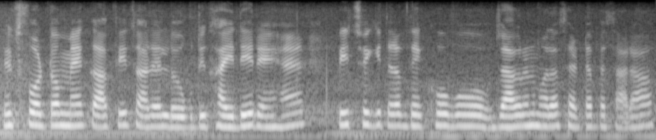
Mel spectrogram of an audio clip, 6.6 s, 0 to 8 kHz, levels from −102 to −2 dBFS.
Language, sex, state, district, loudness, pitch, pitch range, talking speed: Hindi, female, Haryana, Charkhi Dadri, -16 LUFS, 205 Hz, 195-215 Hz, 175 wpm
